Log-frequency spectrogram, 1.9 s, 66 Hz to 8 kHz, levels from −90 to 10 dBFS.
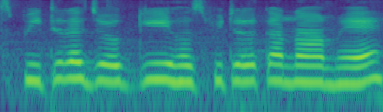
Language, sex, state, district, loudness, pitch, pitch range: Hindi, female, Jharkhand, Deoghar, -14 LUFS, 250 Hz, 245-260 Hz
